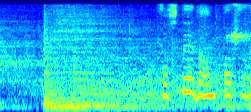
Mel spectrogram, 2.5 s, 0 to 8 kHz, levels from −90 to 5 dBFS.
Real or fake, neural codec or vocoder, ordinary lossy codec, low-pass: fake; vocoder, 44.1 kHz, 80 mel bands, Vocos; AAC, 48 kbps; 7.2 kHz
